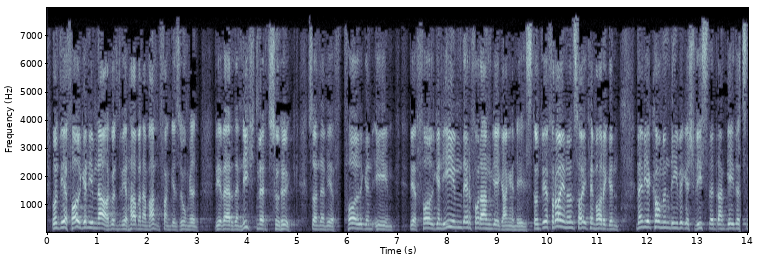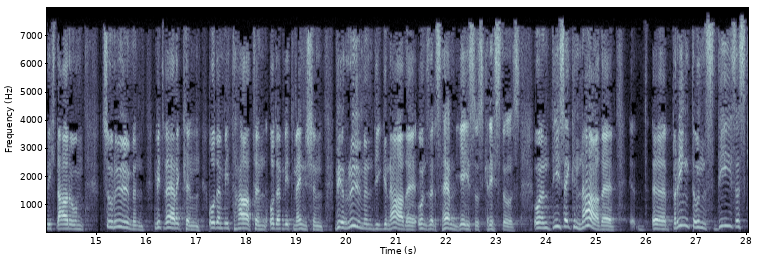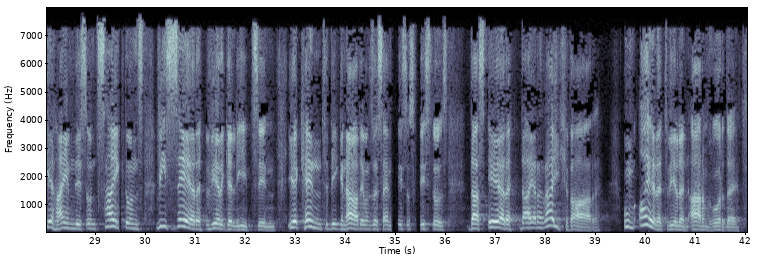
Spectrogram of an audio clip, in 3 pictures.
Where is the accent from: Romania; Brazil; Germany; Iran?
Romania; aus unserer Gemeinde in Bratey, wo ich herkomme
